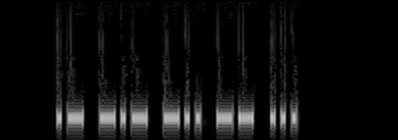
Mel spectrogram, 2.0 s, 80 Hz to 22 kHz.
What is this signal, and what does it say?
Morse code, heard as a keyed tone, about 44 wpm, 690 Hz. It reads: AKDMS
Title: Code Groups - 5 Letters - 45wpm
